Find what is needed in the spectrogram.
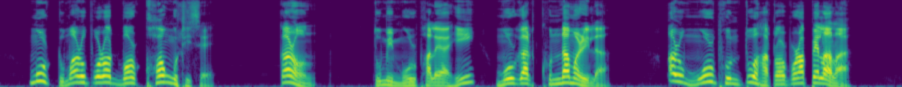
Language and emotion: Assamese, angry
